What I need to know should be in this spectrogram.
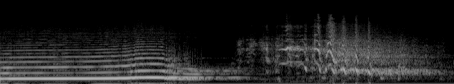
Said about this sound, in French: Il arrive parfois que le hurlement d'une hyène se fasse entendre et les brebis ont peur.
